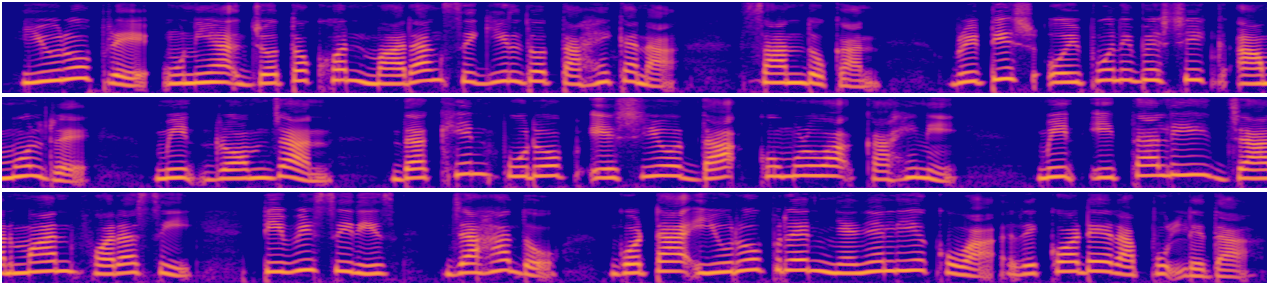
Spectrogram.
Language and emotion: Santali, neutral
